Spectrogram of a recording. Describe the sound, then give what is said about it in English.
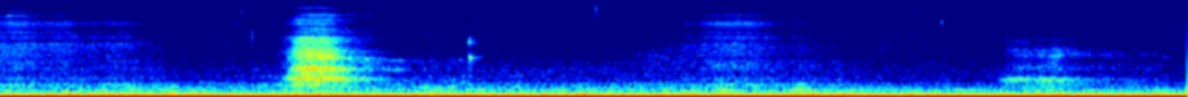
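Slow, deep breaths, drawn in through the nose and let out through the mouth, come as a few soft, airy swells spaced several seconds apart. A low, steady hum runs underneath, and no one speaks. “take a few deep breaths in through your nose and out through your mouth”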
